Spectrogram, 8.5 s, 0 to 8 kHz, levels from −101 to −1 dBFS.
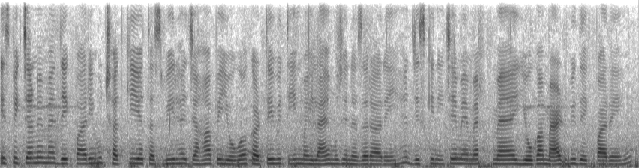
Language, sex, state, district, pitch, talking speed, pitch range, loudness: Hindi, female, Uttar Pradesh, Budaun, 215 Hz, 265 wpm, 200-225 Hz, -26 LUFS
